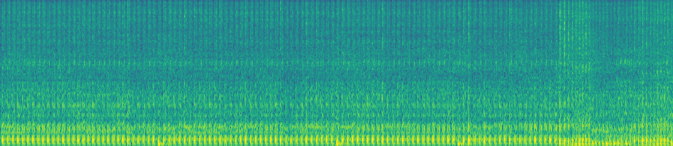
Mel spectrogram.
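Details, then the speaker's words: Rebuilt Troy-Bilt tiller, next day, after choke fiddling: steady, even low putt-putt firing with no misses or knocks; owner unsure of choke combination but it does start and runs good. "maybe it's full choke two poles and half choke or no choke I don't know it does start and runs good"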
